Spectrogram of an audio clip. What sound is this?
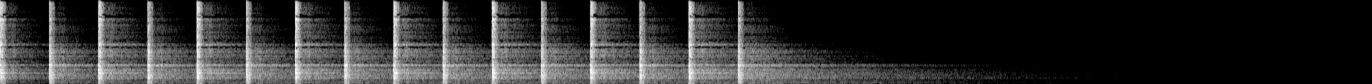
grandfather-clockdown
Cut up a recording of an old grandfather clock, removed the noisy whirring in between ticks, and added long dreamy reverb that grows a bit towards the end.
